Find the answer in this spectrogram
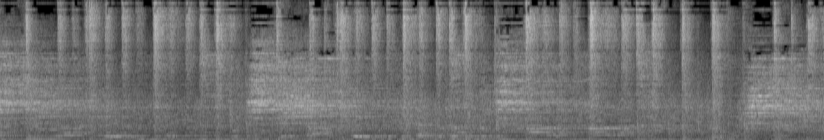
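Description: Live rock band playing: distorted electric guitar, electric bass and a drum kit, with a male lead vocal singing over them.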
